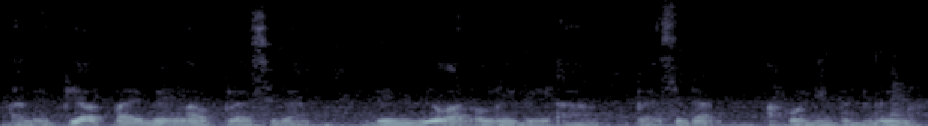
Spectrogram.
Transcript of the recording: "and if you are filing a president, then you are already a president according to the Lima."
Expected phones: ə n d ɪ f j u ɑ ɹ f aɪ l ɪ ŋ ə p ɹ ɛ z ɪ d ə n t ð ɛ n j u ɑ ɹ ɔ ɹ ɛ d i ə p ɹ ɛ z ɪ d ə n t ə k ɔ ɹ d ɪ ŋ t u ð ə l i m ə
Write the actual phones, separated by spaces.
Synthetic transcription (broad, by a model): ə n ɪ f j ɑ ɹ p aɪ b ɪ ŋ ə p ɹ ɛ s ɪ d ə n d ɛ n j u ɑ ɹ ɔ l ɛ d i ə p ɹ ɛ s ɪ d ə n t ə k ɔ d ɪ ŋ t u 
